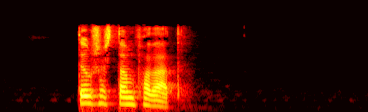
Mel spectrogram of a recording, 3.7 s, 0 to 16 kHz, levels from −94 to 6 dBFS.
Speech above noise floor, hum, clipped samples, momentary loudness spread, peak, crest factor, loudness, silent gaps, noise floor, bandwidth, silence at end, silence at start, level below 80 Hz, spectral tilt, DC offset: 72 dB; none; under 0.1%; 4 LU; -2 dBFS; 20 dB; -17 LUFS; none; -89 dBFS; 7.8 kHz; 1.85 s; 0.8 s; -64 dBFS; -2 dB/octave; under 0.1%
